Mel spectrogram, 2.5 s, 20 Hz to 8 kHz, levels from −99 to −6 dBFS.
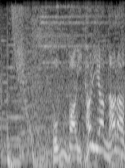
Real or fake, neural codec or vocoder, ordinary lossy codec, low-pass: real; none; Opus, 24 kbps; 7.2 kHz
